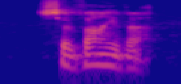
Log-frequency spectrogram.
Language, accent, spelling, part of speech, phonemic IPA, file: English, Southern England, survivor, noun, /səˈvaɪvə/, LL-Q1860 (eng)-survivor.wav
- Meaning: 1. One who survives, especially one who survives a traumatic experience 2. A person who is able to endure hardship 3. One who knew a specific decedent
